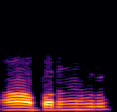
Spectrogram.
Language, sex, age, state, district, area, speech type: Malayalam, male, 18-30, Kerala, Wayanad, rural, conversation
